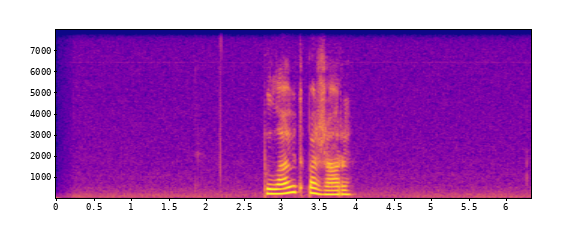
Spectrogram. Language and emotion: Russian, neutral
